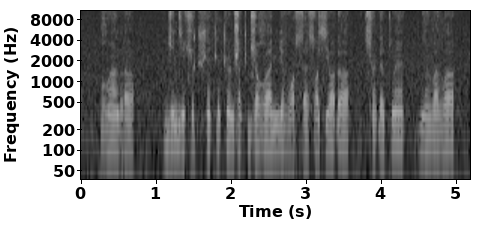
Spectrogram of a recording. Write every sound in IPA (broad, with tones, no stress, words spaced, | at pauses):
ʁʷãː˧rʌ˩ | d͡ʑə̃˥dʲœ̃˧ɕo˩t͡ʃʃɛ̃˥ t͡ʃɛ̃˥t͡ʃœ̃˧ɖ͡ʐa˥t͡ʃ d͡ʑœ˥ʁʷɜː˥nʲa˥ vɔ˩ sɜ˩sɔ˧sʲɔː˥ɗʌ˥ | t͡ɕʰə̃˩ɗɛ˧ tʷɛ̃˥ | ɡɛ̃˧vɐ˧vʌ˥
